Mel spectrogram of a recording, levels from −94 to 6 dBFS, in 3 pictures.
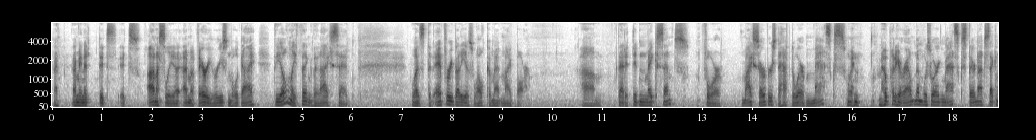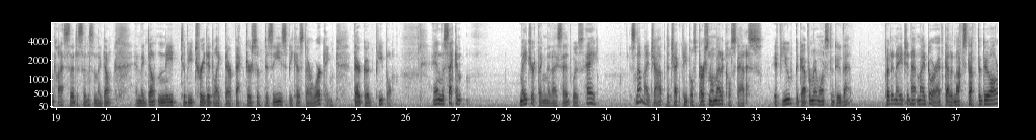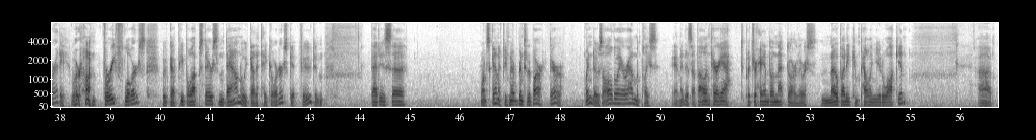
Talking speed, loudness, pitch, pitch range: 180 wpm, -24 LUFS, 105 Hz, 95-125 Hz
